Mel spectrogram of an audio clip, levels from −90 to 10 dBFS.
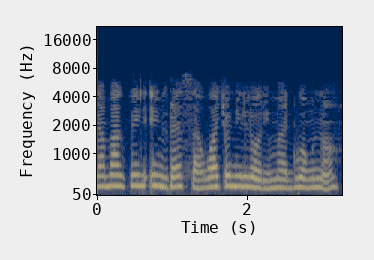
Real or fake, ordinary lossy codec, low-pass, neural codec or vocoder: real; AAC, 24 kbps; 7.2 kHz; none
